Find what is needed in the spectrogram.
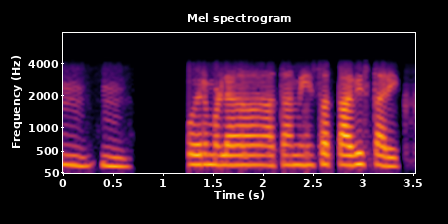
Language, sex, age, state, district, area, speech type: Goan Konkani, female, 18-30, Goa, Murmgao, rural, conversation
